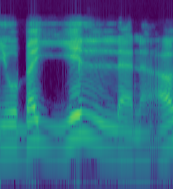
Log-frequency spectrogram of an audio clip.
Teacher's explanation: Dia masuk tanpa dengung. Lam tu masuk tanpa dengung.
